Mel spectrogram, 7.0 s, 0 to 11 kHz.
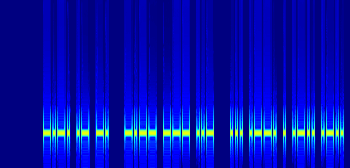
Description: Morse code, heard as a keyed tone, about 25 wpm, 700 Hz. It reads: CAN YOU SPELL
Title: Sentences from Top 1000 Words - Review Part 5 - 25wpm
